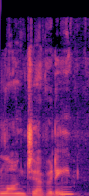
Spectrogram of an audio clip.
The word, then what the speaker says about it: longevity: So, if you look at it, if we were to divide this into syllables, I'm just going to start with the first syllable. We would divide here. When we do that, we split up our diagramraph NG in long. And this then becomes the N before a G making that sound.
